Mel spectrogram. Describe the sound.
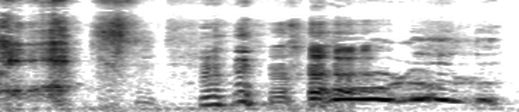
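A person vocally imitates a kraken's roar: a few breathy, rasping hisses give way to a rough, wavering groan that swells louder, then trails off.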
